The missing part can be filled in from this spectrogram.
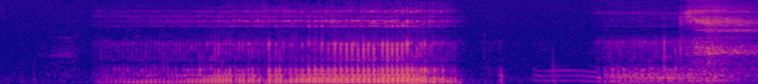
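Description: A loud, rattling, fluttering breath drawn in over about two seconds, a pause, then another rough breath begins; snoring.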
